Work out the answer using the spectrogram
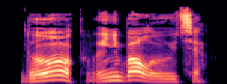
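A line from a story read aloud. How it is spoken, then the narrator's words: Reproachful grumbling. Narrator (Russian): проворчал Сэм сукаризной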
